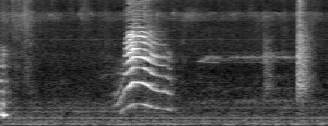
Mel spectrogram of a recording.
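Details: Rescue kitten at a Seal Beach, California shelter, adopted along with its sibling, giving a single drawn-out meow that swells and bends downward mid-clip, with steady low background hum and a brief quiet tone afterward.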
